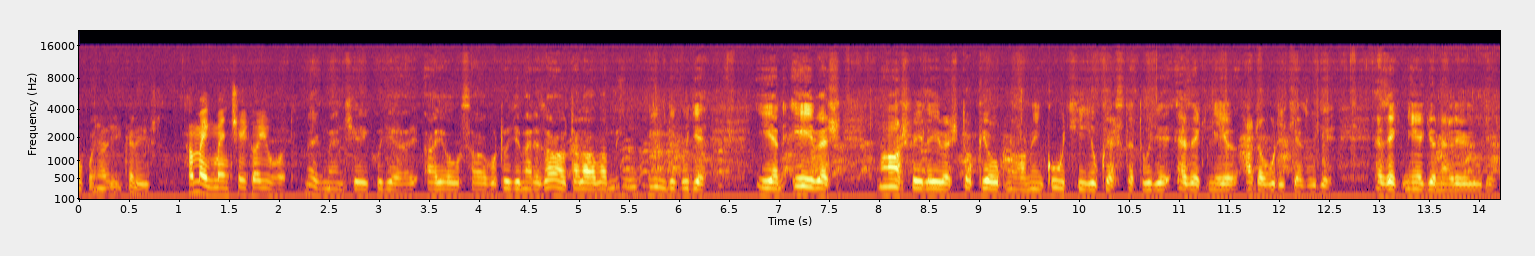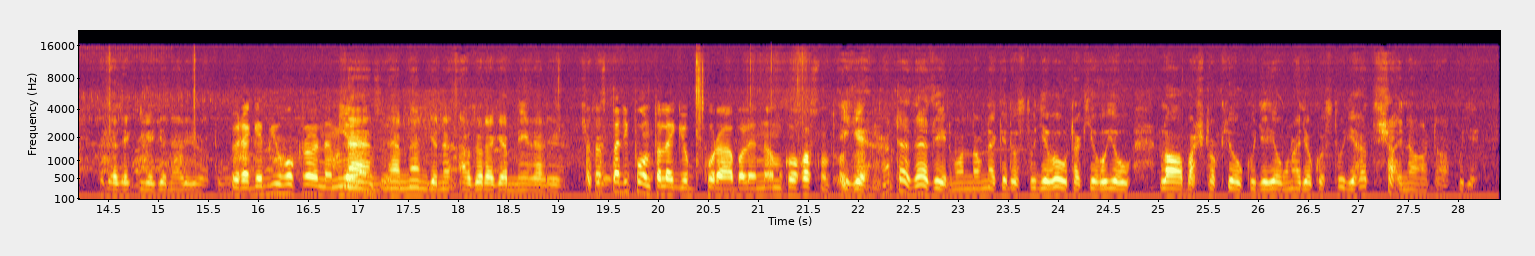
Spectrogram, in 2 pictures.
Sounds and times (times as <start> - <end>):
Speech: 0.0 - 28.4.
